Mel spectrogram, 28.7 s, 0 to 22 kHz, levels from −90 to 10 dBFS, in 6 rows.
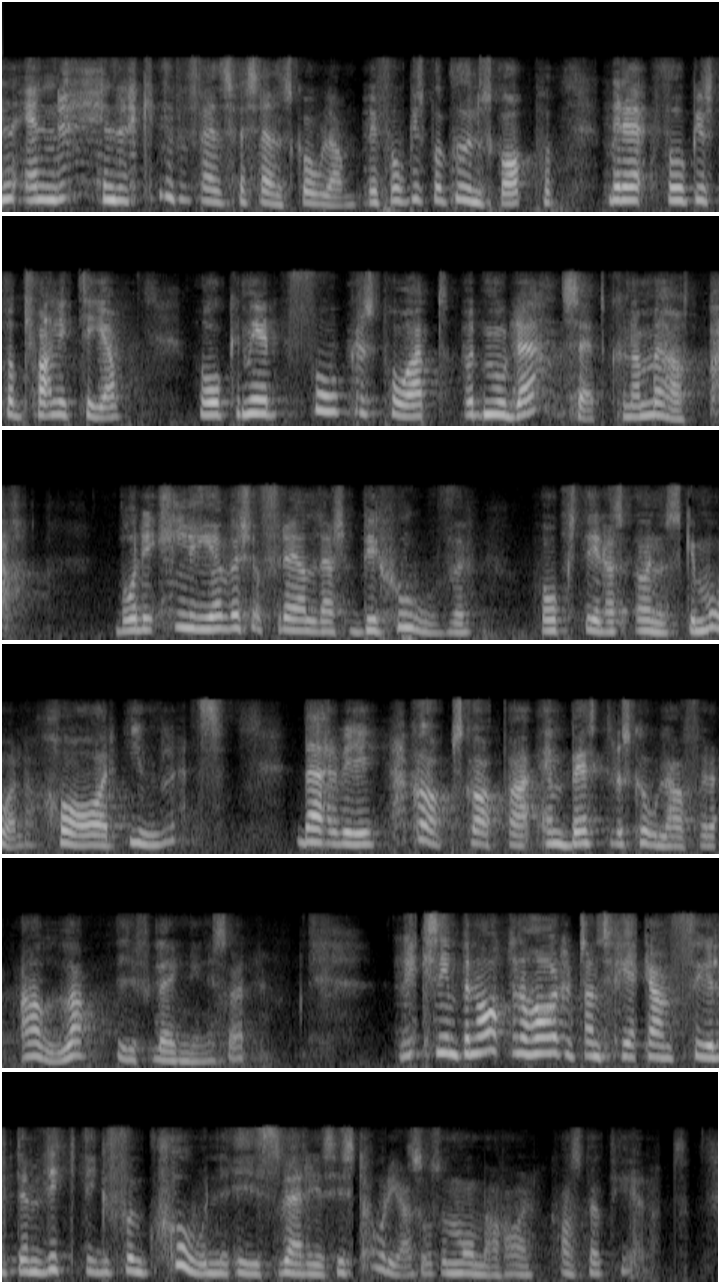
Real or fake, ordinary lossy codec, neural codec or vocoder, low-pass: fake; AAC, 32 kbps; codec, 16 kHz in and 24 kHz out, 0.8 kbps, FocalCodec, streaming, 65536 codes; 7.2 kHz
